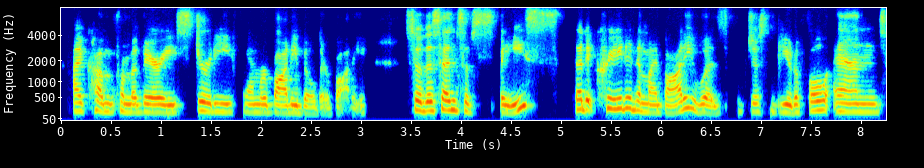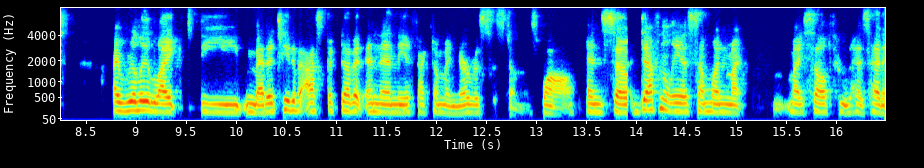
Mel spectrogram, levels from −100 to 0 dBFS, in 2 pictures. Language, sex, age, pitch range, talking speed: English, female, 30-49, 165-210 Hz, 185 wpm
